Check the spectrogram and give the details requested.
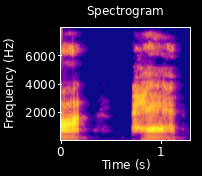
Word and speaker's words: แพทย์: สวิตซ์ ต่อ ไป ครับ เข้า ไป อ่าน ว่า แพทย์ อ่าน ว่า แพทย์ สะกด ครับ พอ แอร์ แพทย์ รวม เป็น แพทย์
